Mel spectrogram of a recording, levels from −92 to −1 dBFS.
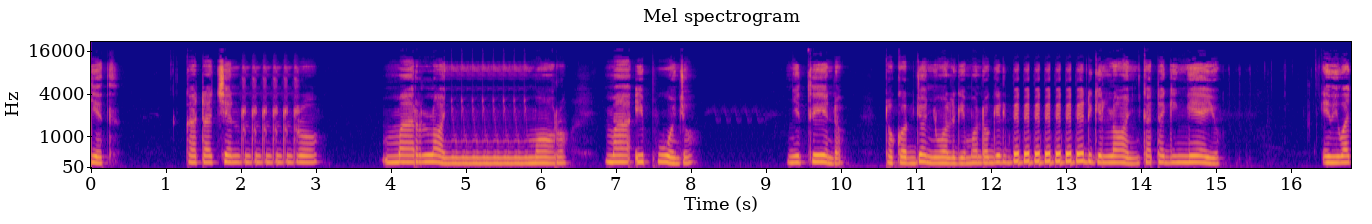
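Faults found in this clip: Repeated frames: the same 139.3 ms block of compressed frames is re-sent and replayed, causing a stutter at 2.05 s, 4.86 s, 8.38 s, 12.36 s and 15.26 s.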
